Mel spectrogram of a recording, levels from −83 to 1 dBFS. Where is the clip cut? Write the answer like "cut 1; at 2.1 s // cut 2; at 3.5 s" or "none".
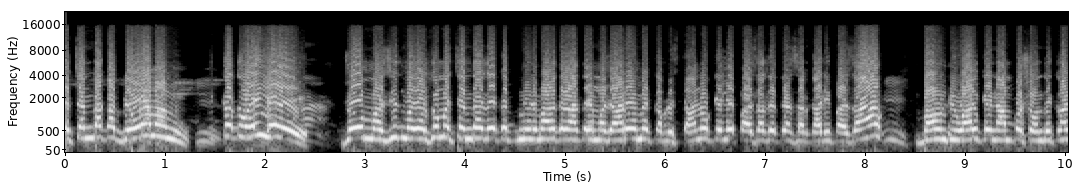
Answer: cut 1; at 1.5 s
